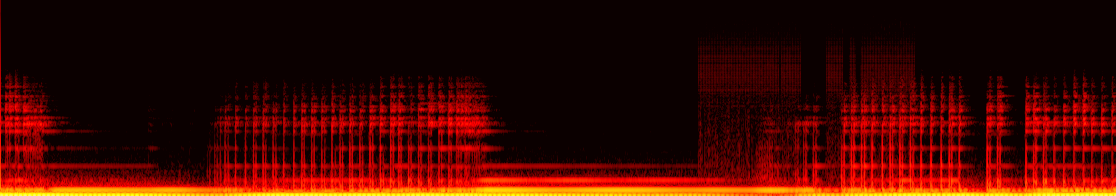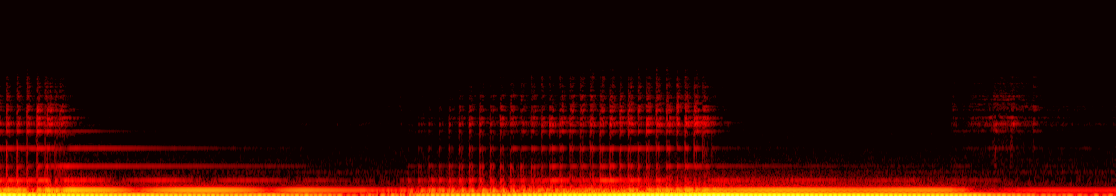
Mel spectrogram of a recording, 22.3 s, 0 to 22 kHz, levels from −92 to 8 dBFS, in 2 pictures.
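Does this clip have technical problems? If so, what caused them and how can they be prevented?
Yes. From 6.98 to 9.25 s there is computer activity noise: faint buzzy chirping pulsing about 70 times a second, roughly 45 dB below the sound. It comes from processor or graphics load shifting the audio circuit's shared ground. A spectrogram shows evenly spaced vertical streaks unrelated to the sound. An externally powered interface or a ground-isolated USB connection prevents it.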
